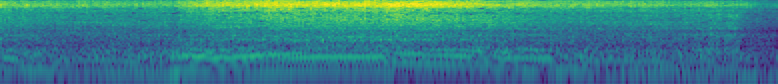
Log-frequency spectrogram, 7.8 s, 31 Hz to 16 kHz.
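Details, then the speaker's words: Honda Beat FI scooter, after the battery fault behind its weak fuel pump pressure was dealt with; charging holds at 14 V while revved; pitch climbs smoothly with throttle, holds, drops back cleanly to idle, no misses. "Oke, angkanya tetap stabil di angka 14, pengisian oke, dan motor bisa enak."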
